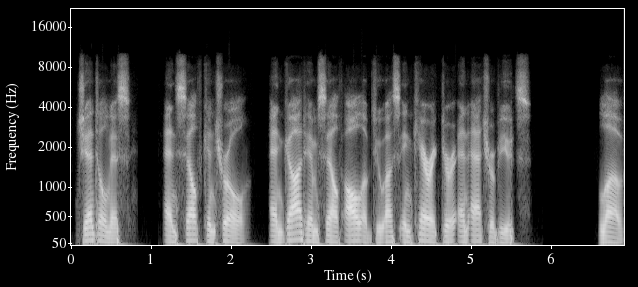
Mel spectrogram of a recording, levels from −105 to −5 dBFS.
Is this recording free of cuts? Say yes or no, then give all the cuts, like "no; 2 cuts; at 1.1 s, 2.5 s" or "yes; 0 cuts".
no; 3 cuts; at 2.4 s, 3.4 s, 3.8 s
